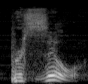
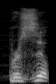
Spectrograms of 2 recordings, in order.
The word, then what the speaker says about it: Brazil: Isso, eu falo tipo Brasil. Brasil.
